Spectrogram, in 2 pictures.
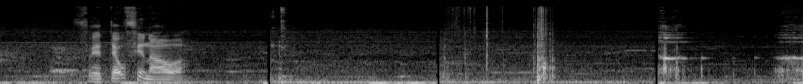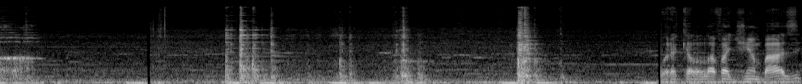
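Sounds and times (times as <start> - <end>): metal parts clinking: 6.6 - 8.5, 10.3 - 12.4
metallic ringing note: 6.6 - 8.7.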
